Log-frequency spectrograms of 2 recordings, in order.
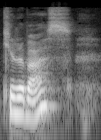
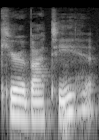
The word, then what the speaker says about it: Kiribati: sailed with Sea Shepherd south of Hawaii to Kiribati. It's spelt Kiribati, and that was a climate change story of.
